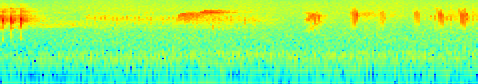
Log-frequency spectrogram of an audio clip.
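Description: Belted kingfisher giving harsh, high notes: a sharp opening burst, a drawn-out grating note, then a run of quick clipped notes near the end.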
